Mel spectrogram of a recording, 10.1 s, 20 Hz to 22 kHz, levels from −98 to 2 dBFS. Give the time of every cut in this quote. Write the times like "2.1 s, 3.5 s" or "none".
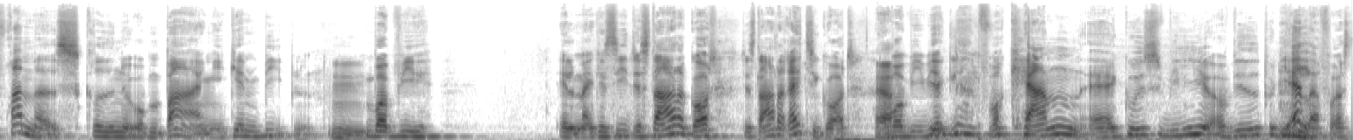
none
